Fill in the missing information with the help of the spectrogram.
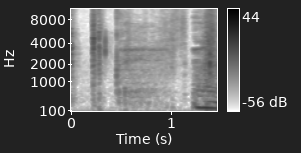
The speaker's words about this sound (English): Okay, so we're going to get the cards and we're going to begin with shuffling. Not my greatest skill, but hey, here we go.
